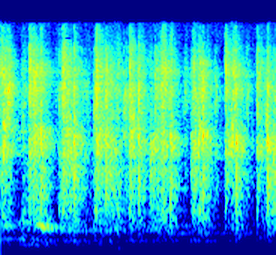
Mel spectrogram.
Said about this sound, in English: Amen. If I'm preaching good, give a clap offering unto God.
